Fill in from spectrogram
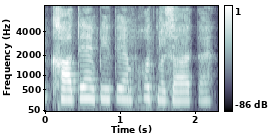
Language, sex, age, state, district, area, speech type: Urdu, female, 18-30, Bihar, Khagaria, rural, spontaneous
